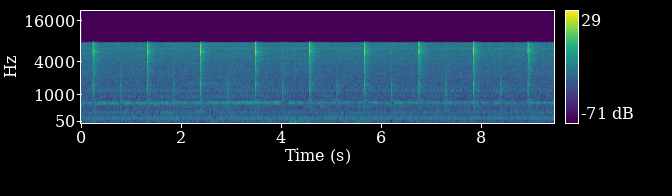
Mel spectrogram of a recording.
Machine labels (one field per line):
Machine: valve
